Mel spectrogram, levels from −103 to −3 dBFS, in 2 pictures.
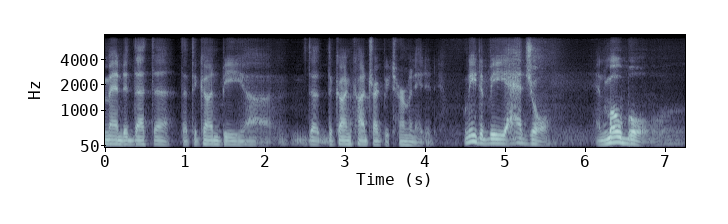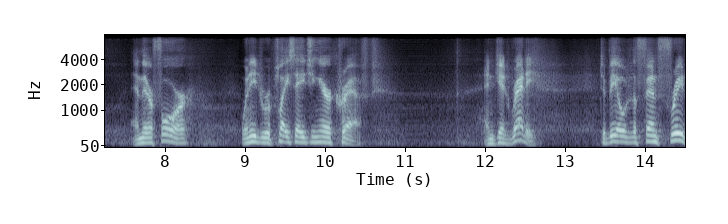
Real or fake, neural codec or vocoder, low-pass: fake; codec, 16 kHz, about 1 kbps, DyCAST, with the encoder's durations; 7.2 kHz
